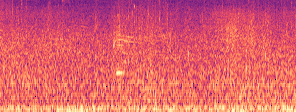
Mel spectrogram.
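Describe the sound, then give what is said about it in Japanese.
A steady, continuous wash of ocean waves with a low rumbling undertone, fairly loud and unbroken throughout, with no voices present. “波の音が耳に響いて、君の体温と汗を直接感じられて幸せ。”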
